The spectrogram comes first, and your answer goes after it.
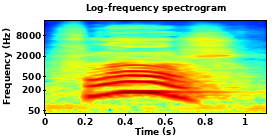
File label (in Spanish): "flor", Peru Cuzco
